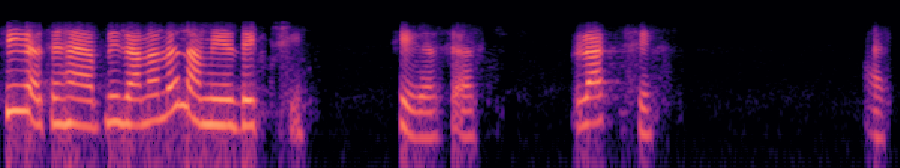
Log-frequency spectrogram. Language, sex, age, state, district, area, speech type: Bengali, female, 30-45, West Bengal, Kolkata, urban, conversation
